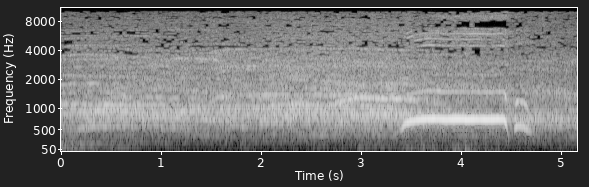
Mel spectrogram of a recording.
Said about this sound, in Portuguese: Vocês podem imaginar o que é para um compositor ver sua música transformada em grito da torcida.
